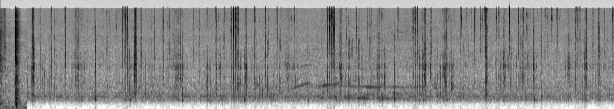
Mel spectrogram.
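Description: Tarot cards being shuffled, soft papery riffles, taps and light slaps arriving in irregular bursts, close and quiet with no talk.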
